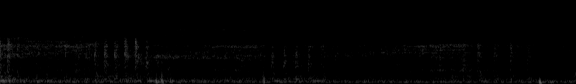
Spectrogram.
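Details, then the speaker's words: Differential with 4.11 gears, wheel spun by hand, oil recently changed, no pinion seal leaks: a light, uneven clicking seems to come from inside the diff housing and the wheel rotates irregularly; cause unknown; clicking noise from differential. "but can you hear that it sounds like it's coming from inside this pumpkin here let me spin this again it's like a clicking noise"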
